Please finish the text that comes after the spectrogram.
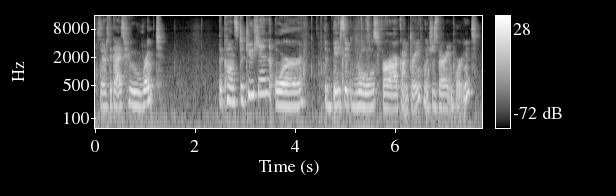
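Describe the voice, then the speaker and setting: A woman reads a children's picture book aloud with a lively, swooping delivery. Her voice is medium-pitched, and she moves between expressive reading and chatty explanations aimed straight at young listeners. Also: measured pace. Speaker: children's book reader and presenter.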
